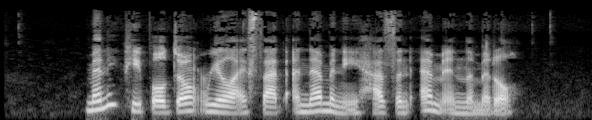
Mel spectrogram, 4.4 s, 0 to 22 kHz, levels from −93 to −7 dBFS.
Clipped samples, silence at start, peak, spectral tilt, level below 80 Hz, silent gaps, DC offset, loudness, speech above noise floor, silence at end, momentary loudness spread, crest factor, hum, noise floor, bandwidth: under 0.1%; 0.65 s; -2 dBFS; -3.5 dB/octave; -66 dBFS; none; under 0.1%; -20 LUFS; 45 dB; 0.6 s; 5 LU; 20 dB; none; -66 dBFS; 16.5 kHz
